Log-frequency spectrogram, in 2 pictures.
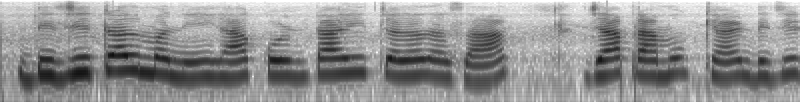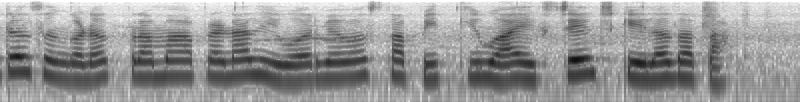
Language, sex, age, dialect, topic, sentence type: Marathi, female, 18-24, Southern Konkan, banking, statement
